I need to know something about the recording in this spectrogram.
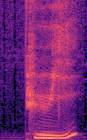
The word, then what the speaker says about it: puis: So here's how you pronounce it. Puis. So here again we have the U. U, U, U. U goes into E. Banana smile. Not easy. So just exaggerate it.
